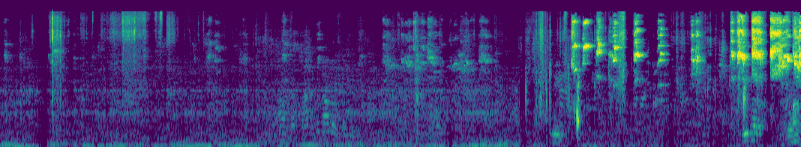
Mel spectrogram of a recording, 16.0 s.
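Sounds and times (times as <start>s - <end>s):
birds chirping shrill calls: 11.3s - 16.0s.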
